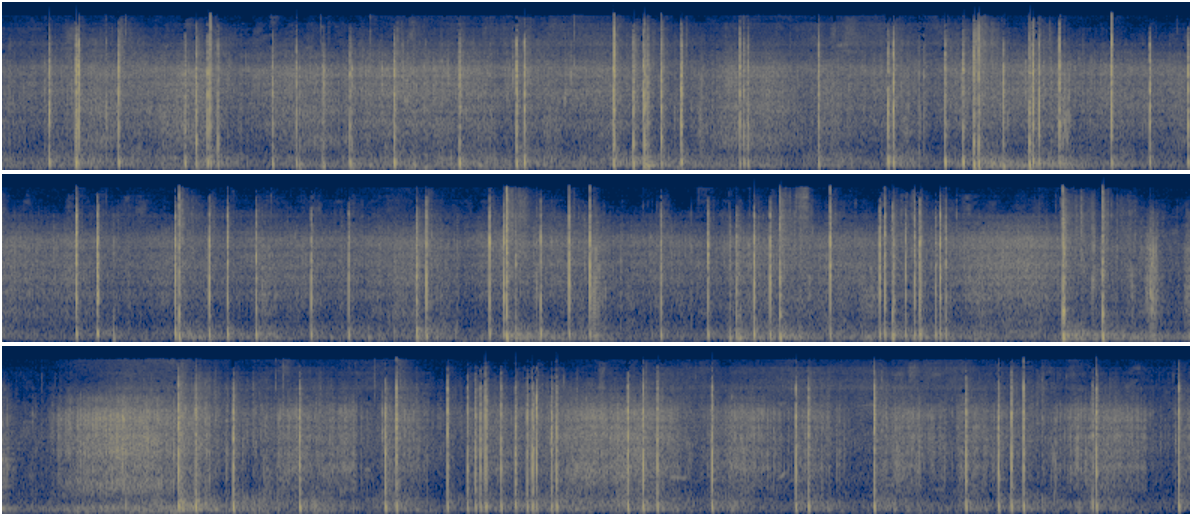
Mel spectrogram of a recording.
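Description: Aerial fireworks display: a rapid, continuous series of shell bursts and bangs. About twenty seconds in, a stretch of dense hissing crackle joins them.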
